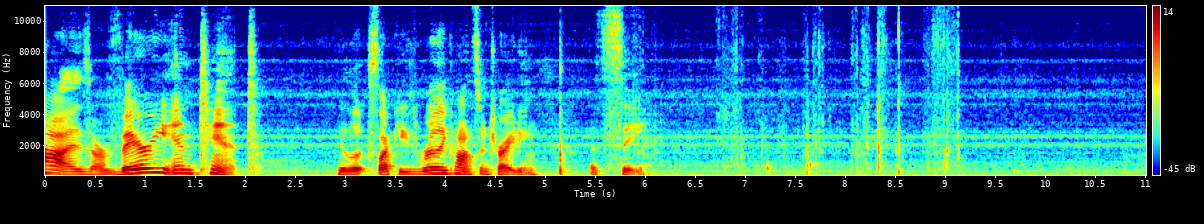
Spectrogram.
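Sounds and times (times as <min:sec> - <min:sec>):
low electrical hum: 0:00.0 - 0:11.0
packaging crinkle: 0:06.7 - 0:09.2.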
